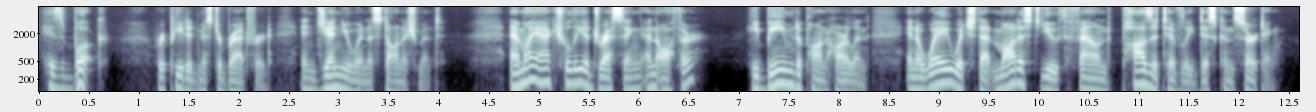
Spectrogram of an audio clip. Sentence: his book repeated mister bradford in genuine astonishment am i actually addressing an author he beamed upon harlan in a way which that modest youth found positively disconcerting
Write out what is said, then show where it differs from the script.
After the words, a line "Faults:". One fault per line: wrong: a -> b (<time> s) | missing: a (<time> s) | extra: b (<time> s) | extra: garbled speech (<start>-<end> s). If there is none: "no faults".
his book repeated mister bradford in genuine astonishment am i actually addressing an author he beamed upon harlan in a way which that modest youth found positively disconcerting
Faults:
no faults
